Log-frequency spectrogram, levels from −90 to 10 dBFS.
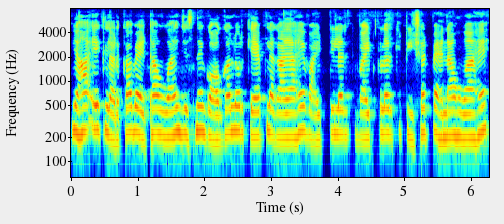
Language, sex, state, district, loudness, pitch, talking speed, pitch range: Hindi, female, Chhattisgarh, Sarguja, -16 LUFS, 225 Hz, 200 wpm, 205-235 Hz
